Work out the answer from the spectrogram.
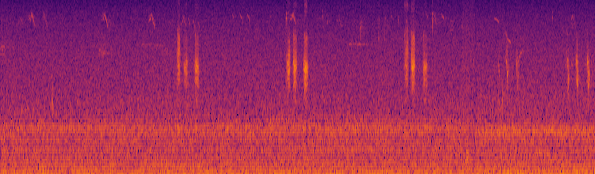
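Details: Fieldfare calls: short harsh chattering bursts of several rapid clicks in three clusters about two seconds apart, over a steady low hum and faint distant chirps.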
